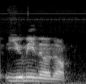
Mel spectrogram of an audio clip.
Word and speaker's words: Uminono: Now, finally, your sushi business in Prahran, in St. Edmunds Road, it's called Uminono. Is that correct how you say it? – Yeah, Uminono. Yes, correct.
